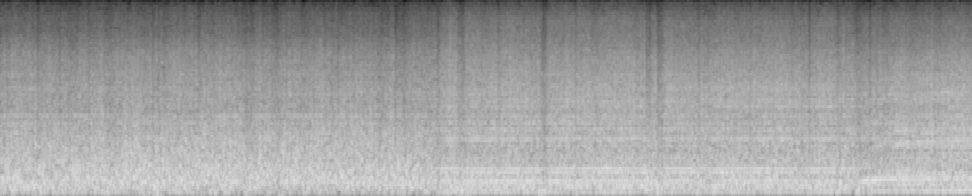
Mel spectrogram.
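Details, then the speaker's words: Old outboard running on the water after a new fuel line, primer bulb and fuel pump fixed its stalling and bogging: steady, even drone holding speed with no hesitation, under some wind rush. Running cleanly; the fault was the fuel pump. "got my water no hesitation she sounds good baby my problem it's the fuel pump"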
